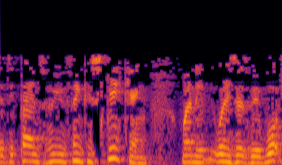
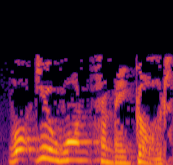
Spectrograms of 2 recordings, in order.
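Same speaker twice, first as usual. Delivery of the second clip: exasperated, fed-up, angry, frustrated outburst. Example of speaking to God when really upset, angry and frustrated. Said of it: "if you're really angry and frustrated".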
